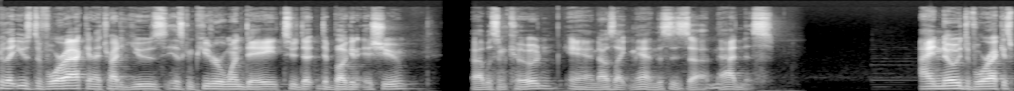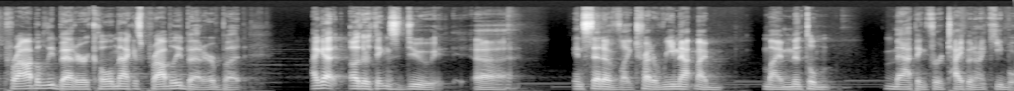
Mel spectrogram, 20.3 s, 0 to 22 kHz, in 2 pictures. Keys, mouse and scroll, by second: 9.3 click, 9.4 click, 10.3 ctrl+p, 12.2 ctrl+n, 12.9 q.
